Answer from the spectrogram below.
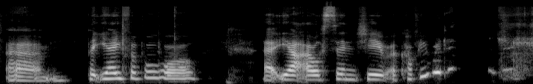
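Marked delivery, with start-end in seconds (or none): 4.3-5.2 squeaky, much higher really; can't believe the good news; overjoyed high squeal; thrilled disbelief. Real, not acted. Told she'll get a copy.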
